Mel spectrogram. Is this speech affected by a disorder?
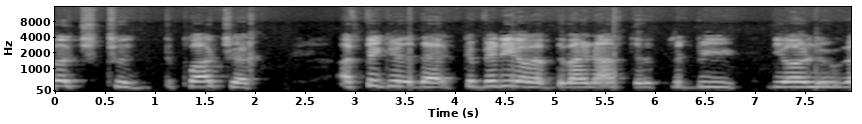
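Yes: cerebral palsy; childhood speech therapy.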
